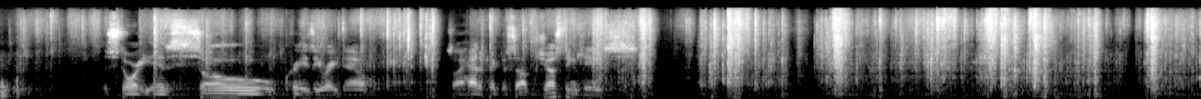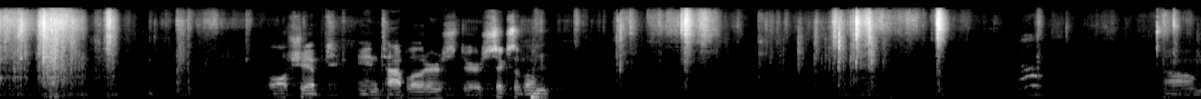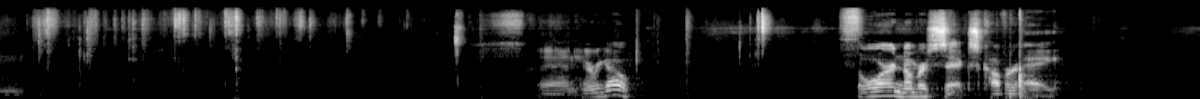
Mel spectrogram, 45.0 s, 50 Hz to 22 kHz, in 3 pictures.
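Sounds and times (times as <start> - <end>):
steady low hum: 0.0 - 45.0
packaging crinkling and rustling: 0.1 - 17.5, 22.3 - 26.9, 30.4 - 34.5
plastic sleeves clicking and rustling: 4.0 - 16.5.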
